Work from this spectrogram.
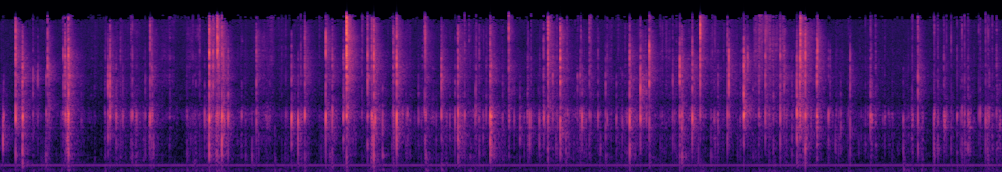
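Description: Long nails scratch and crinkle the front and top of a kraft paper snack pouch that is held upright and partly full. The result is dense, dry crinkling and scratching, with quick, bright, sharp bursts that die away almost instantly, all over a faint steady low hum.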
